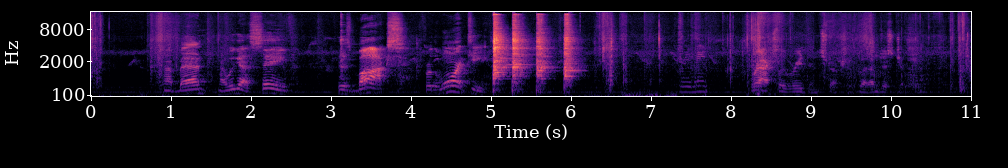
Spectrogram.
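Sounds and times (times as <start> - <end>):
low rumble: 5.7 - 7.9.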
